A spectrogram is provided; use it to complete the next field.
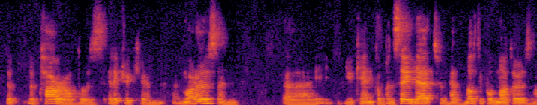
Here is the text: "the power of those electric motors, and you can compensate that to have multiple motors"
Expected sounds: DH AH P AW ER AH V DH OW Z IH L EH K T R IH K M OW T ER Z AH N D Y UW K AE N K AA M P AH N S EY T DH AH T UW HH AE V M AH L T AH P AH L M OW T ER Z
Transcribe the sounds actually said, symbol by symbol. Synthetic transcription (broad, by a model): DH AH P AW ER AH V DH OW Z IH L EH K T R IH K M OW T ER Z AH N Y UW K AE N K AA M P AH N S EY T DH AH T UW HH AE V M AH L T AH P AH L M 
